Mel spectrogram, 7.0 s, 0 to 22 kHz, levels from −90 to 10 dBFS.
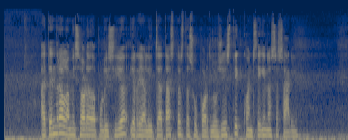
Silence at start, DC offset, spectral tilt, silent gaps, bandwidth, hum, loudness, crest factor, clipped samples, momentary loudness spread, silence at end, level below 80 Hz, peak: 0.1 s; under 0.1%; -5 dB/octave; none; 15.5 kHz; none; -26 LUFS; 20 dB; under 0.1%; 16 LU; 0 s; -38 dBFS; -8 dBFS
